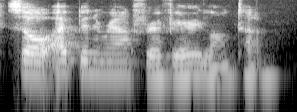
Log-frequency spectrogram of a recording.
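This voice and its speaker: A woman with a light voice, talking warmly and unhurriedly as a guest in a casual interview. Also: lowish voice, steady tone. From Canada. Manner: warm, friendly, unhurried. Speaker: voice actress guest.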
